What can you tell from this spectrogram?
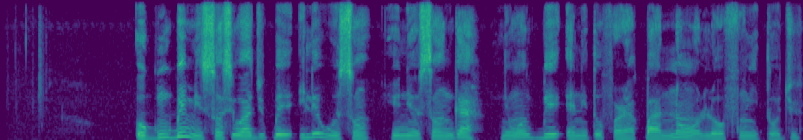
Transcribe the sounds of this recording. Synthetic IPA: o˨ɡũ˨˦ɡ͡be˦mĩ˨˦sɔ˧si˦wa˦d͡ʒu˦k͡pe˦i˧le˦˨wo˨sɔ̃˧ | jĩ˧nĩ˧o˨sã˨˦ŋ̩˦ɡa˦˨ | nĩ˦w̃ɔ̃˦ɡ͡be˦ɛ˧nĩ˧to˦fa˧ɾa˧k͡pa˧nãː˦˨ɔ˨lɔ˧fũ˦i˦˨tɔ˨˦d͡ʒu˦

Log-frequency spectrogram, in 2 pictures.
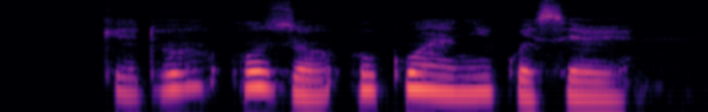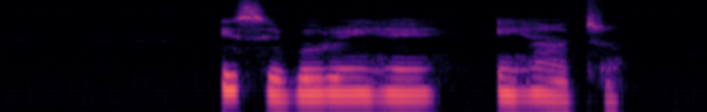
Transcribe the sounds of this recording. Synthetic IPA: ke˨dʊ˦ʊ˦zɔ˨o˦kʷu˦a˨ɲɪ˦kʷe˨se˨ɾe˨ | i˦se˨bo˦ɾe˦i˦ɦe˦ | i˦ɦe˦a˨tʰʊ˨

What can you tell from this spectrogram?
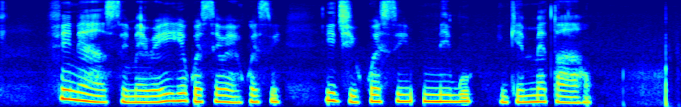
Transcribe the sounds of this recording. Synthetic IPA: fi˦ni˨a˨sɪ˨me˨ɾe˨i˦ɦe˦kʷe˨sɪ˦ɾe˨kʷe˦si˦ | i˦d͡ʒi˨kʷe˦si˦m̩˦me˦ɡ͡bu˦ | ŋ̩˨kʰe˨m̩˦me˦ta˦a˦ɦʊ˨

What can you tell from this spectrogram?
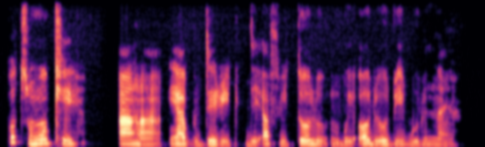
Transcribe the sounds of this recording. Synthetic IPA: o˦tu˨ŋʷo˦kʰe˦ | a˦ɦa˨ja˦bʊ˨de˦ɾi˨kdɪ˨ʔa˦fi˨to˦lo˦ŋ͡m̩˨ɡ͡be˨ʔɔ˦djo˦bi˨i˦ɡ͡bu˨ɾu˨n̩˦na˨ja˦

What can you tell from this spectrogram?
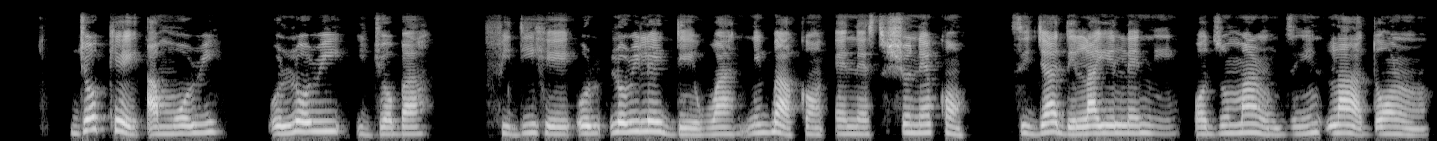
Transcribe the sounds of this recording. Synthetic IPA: d͡ʒo˦ke˦˨a˨mo˧ɾi˦ | o˧lo˦ɾi˦i˨d͡ʒɔ˧ba˧ | fi˨di˨˦he˧lo˦ɾi˦le˦˨de˨wa˧˦nĩ˦ɡ͡ba˦˨kã˧ɛ˧nɛ˧stʃo˦nɛ˦kã˦˨ | ti˦d͡ʒa˦˨de˨˦la˦je˦lɛ˦nĩ˧ | ɔ˧dũ˦mã˦ɾ̃ũ˨dĩ˨˦la˦a˨dɔ˨˦ɾ̃ũ˨˧

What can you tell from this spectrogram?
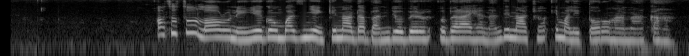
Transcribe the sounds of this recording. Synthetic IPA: ɔ˦tʊ˦tʊ˦lɔ˦ɔ˦ɾʊ˦ne˨ɲe˦ɡo˦ŋ͡m̩˦ɡ͡ba˦zi˦ɲe˦ŋ̩˨ke˦na˨a˨da˦ba˨n̩˦dɪ˦o˦be˦ɾa˦ɪ˦ɦa˦na˨n̩˦dɪ˦na˦a˦˨t͡ʃɔ˦ʔɪ˦ma˨lɪ˨tɔ˨˦ɾʊ˦ɦa˦na˨a˦˨ka˦ɦa˦

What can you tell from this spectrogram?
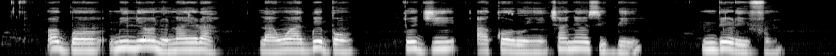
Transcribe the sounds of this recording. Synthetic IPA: ɔ˧ɡ͡bɔ̃˨mĩ˦li˦ɔ˦˨nũ˨˦nã˨˦i˧ɾa˦˨ | la˨w̃ɔ̃˧a˧ɡ͡be˦˨bɔ̃˧ | to˦d͡ʒi˦a˧kɔ˧˨ɾo˨j̃ĩ˨t͡ʃa˦nɛ˦˨si˨ɡ͡be˨˦ | n̩˦be˦˨ɾe˨fũ˨˦

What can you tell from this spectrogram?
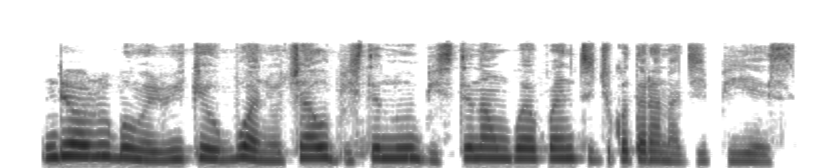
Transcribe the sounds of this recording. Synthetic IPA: n̩˦dɪ˦ɔ˦ɾu˦ɡ͡bo˦ŋʷe˨ɾi˨i˦ke˦u˨ɡ͡bu˦a˨ɲo˨t͡ʃa˦o˦bi˨si̥˦te˦nu˦bi˨si̥˦te˦na˨ŋ̩˦ɡʷe˦kʷɛ˦n̩˦ti˦d͡ʒʊ˦kɔ˦ta˦ɾa˦na˨d͡ʒi˦pi˦ɛ˦˨s

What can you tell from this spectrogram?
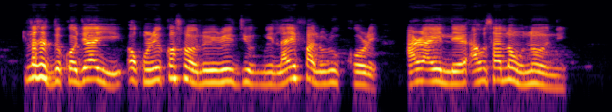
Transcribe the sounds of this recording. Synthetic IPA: lɔ˦si˦˨du˨˦kɔ˧d͡ʒa˦ji˨˦ɔ˧kũ˨˧ɾ̃ĩ˦kɔ̃˦sɔ̃˦ɔ˨lo˦ɾi˦ɾe˦di˦o˦˨mĩ˧˦˨la˨˦i˦fa˦˨lo˨˧˦ɾu˦kɔ˧ɾɛ˨ | a˨˦ɾa˦i˧˨lɛ˧a˧wu˦sa˦lɔ˦˨ũ˧nãː˦˨nĩ˧˦

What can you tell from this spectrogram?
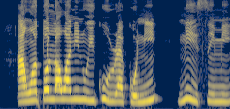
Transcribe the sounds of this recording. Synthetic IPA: a˨w̃ɔ̃˧to˦lɔ˦wɔ˦nĩ˦nũ˦i˧ku˦˨ɾɛ˧ko˨nĩ˨˦ | nĩ˦˨sĩ˧mĩ˧

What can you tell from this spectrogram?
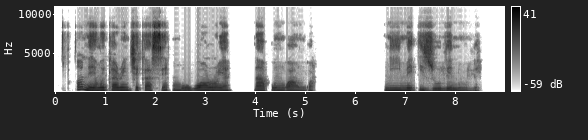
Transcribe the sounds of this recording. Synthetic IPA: ɔ˦ne˨ŋʷe˦ka˦ɾɪ˦n̩˦t͡ʃe˨ka˦sɪ̰˦m̩˨bʊ˦ʊ˦ɡʷɔ˦ɾʊ˦ja˦ | na˨a˦p̚ʊ˨ŋ̩˦ɡʷa˦˨ŋ̩˦ɡʷa˦ | ni˦me˦ʔi˦zo˨le˦nu˨le˦

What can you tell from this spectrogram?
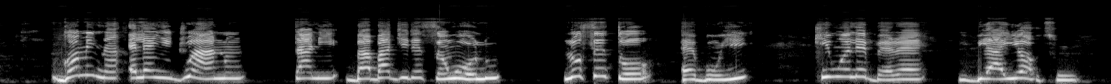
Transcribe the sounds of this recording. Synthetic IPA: ɡɔ˨˦mĩ˦˨nã˧ɛ˧lɛ˦j̃ĩ˧d͡ʒu˨˦a˦˨˦nũ˦ | ta˦nĩ˧ba˧ba˦d͡ʒi˦de˦sã˧w̃õ˦o˧lu˦ | lo˦se˦˨to˧˦ | ɛ˨bũ˨ji˨˦ | ki˦w̃ɔ̃˦le˦˨bɛ˨ɾɛ˧ | i˨ɡ͡bi˨˦a˧ji˦ɔ˦˨tũ˨˧˦

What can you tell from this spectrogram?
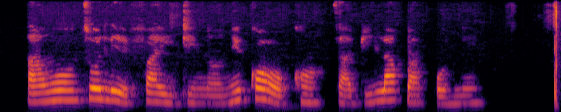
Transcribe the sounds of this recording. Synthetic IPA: a˨w̃ɔ̃˧o˧ñ̩˦to˦le˦˨fa˧i˨di˨nã˨nĩ˨˦kɔ˦ɔ˨kã˧ta˨bi˨˦la˦k͡pa˧k͡pɔ˨nĩ˨˧˦

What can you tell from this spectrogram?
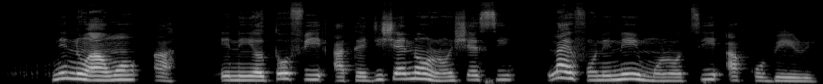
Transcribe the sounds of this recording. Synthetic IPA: nĩ˦nũ˦a˨w̃ɔ̃˧a˨ | e˨nĩ˨j̃ɔ̃˨to˦fi˧a˨tɛ˨d͡ʒi˨˦ʃɛ˦nãː˦˨ɾ̃ã˨˦ʃɛ˦si˦ | la˦i˦˨fũ˨˦nĩ˧nĩ˦i˦˨mɔ̃˨ɾ̃ɔ̃˨ti˨˦a̰˧ko˨be˨ɾe˨

